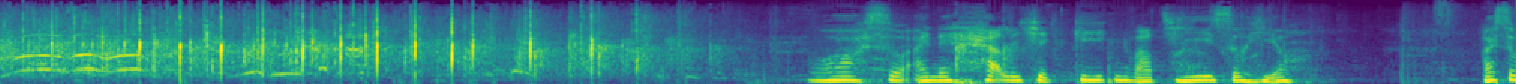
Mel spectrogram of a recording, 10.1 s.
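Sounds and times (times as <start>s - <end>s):
congregation applause at a church service: 0.0s - 5.2s
speech: 5.4s - 8.8s, 9.9s - 10.0s.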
